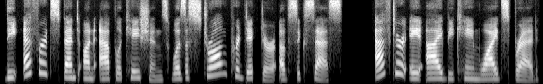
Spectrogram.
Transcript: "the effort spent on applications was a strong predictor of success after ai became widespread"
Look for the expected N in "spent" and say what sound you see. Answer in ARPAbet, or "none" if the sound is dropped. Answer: N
